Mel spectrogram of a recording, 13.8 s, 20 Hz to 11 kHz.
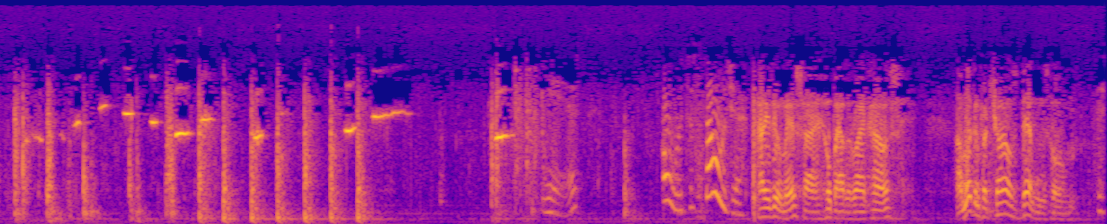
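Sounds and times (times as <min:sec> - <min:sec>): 
man knocking on the wooden door of a small white cottage: 0:00.2 - 0:05.0, 0:07.8 - 0:08.1
thin whistling tones: 0:00.4 - 0:03.7, 0:04.3 - 0:05.3
speech: 0:08.6 - 0:11.4, 0:12.0 - 0:13.8.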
